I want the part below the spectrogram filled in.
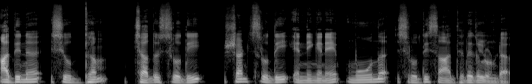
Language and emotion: Malayalam, neutral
